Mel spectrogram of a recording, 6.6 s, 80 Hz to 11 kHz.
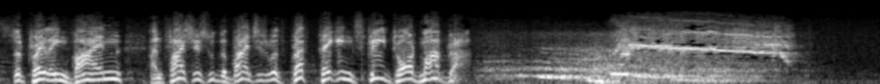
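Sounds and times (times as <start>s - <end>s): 
speech: 0.1s - 3.8s, 4.6s - 5.1s
lion roaring: 3.5s - 6.0s.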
